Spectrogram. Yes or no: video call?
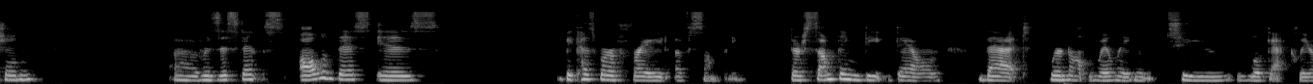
yes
